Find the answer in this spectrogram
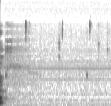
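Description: A quiet pause between spoken phrases: room tone with a faint steady hum and a few faint, scattered small clicks.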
